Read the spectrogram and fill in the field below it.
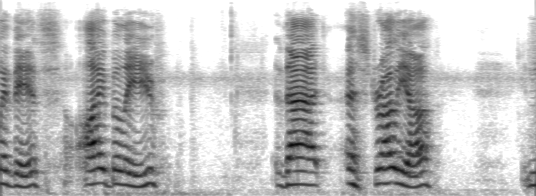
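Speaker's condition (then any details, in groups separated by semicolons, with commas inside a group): Cerebral palsy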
